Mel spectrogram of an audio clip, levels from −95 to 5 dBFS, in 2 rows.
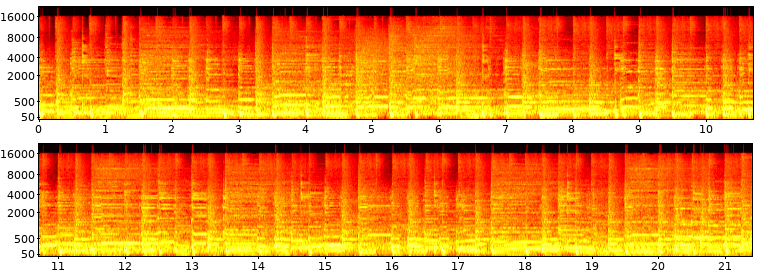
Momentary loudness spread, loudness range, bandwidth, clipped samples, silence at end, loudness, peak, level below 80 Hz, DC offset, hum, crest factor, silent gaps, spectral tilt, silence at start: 3 LU; 1 LU; 17 kHz; under 0.1%; 0 s; -11 LUFS; 0 dBFS; -30 dBFS; under 0.1%; none; 10 dB; none; -5.5 dB/octave; 0 s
